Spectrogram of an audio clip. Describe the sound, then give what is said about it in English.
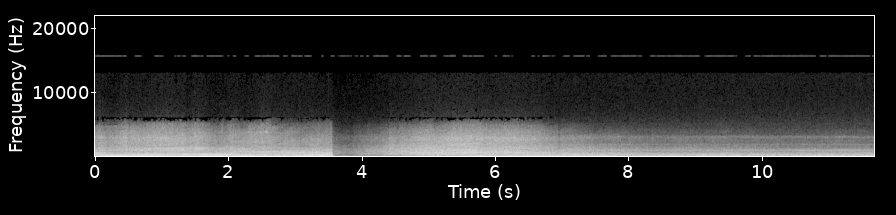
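A car carrying kidnappers drives away, its engine giving a loud, steady roar that drops briefly about a third of the way in, then swells back up and holds as the vehicle accelerates. “Peter's kidnappers drive into a police roundup of prostitutes.”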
